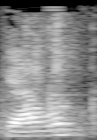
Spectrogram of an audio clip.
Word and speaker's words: Gallop: I'm Sarah Gallup, co-director of Government and Community Relations at MIT. My last name is spelled G-A-L-L-O-P, and it's Sarah with an H.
